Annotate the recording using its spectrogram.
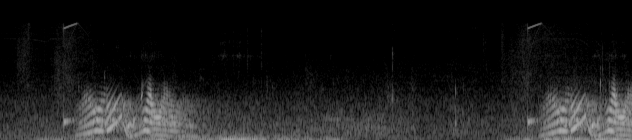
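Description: A cat meows loudly, close by.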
